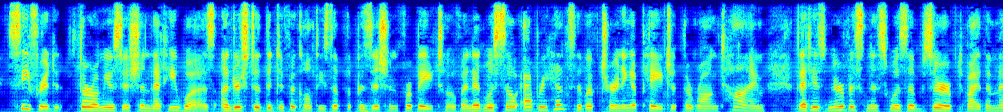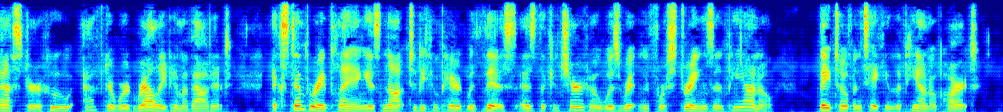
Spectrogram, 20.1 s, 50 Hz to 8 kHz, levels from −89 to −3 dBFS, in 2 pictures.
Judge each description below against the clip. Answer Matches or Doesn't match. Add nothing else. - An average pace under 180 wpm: Doesn't match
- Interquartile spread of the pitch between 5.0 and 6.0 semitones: Doesn't match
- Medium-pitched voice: Matches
